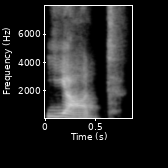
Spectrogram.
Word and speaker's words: yacht: asthma aduma pseudonym all right uh right right pronunciation yacht it's yacht yacht this one yes come on ah right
